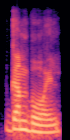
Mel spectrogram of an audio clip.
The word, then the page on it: gumboil: Indian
